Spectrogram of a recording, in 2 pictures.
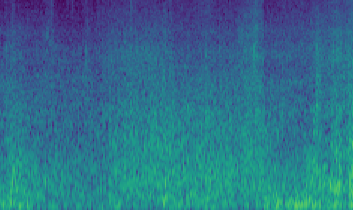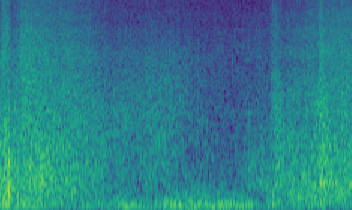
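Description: Waves breaking and washing up a sandy beach, with wind on the microphone; the surf swells loudest about halfway through.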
